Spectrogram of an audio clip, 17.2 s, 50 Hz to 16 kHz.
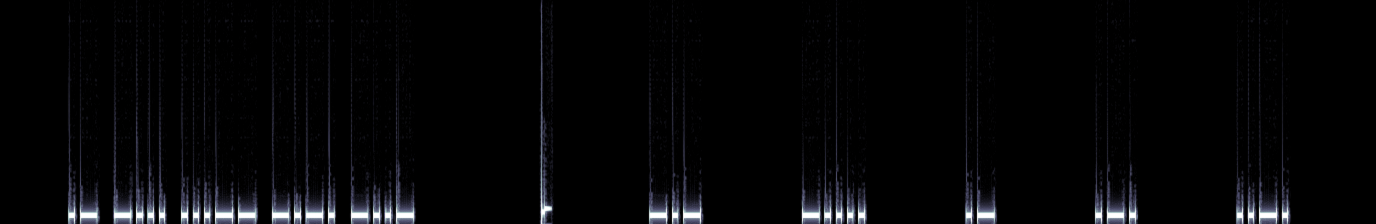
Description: Morse code, heard as a keyed tone, about 17 wpm, spaced as for 9 wpm, 700 Hz. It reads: AB3CX K6ARF
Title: USA Call Signs - 5 Characters - 6x Character Spacing - 17wpm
